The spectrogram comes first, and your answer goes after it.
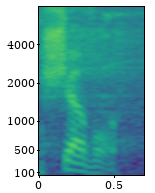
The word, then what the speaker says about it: Shelbyville: How do you say Shelbyville in Tennessee dialect? I had to learn this, but you're saying shovel. They say it so fast, they taught me to say, you just say shovel.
